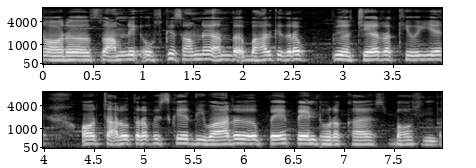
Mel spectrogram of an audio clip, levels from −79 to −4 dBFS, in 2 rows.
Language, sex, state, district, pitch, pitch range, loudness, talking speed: Hindi, female, Odisha, Malkangiri, 180 Hz, 170-190 Hz, -15 LUFS, 180 wpm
